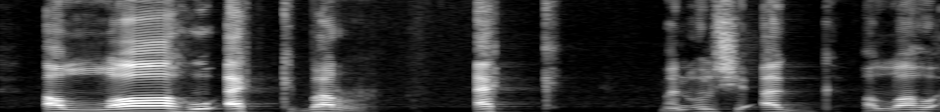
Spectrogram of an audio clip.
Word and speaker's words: الله أكبر: أغلب الناس في التكبير، تعرفوا أنه أغلب الناس في التكبير ما بينطقوش بالكاف أو بالهمس اللي في حروف الكاف، في حرف الكاف في همس، فبيقول إيه؟ الله أكبر، بدل ما يقول الله أكبر يقول الله أكبر. طب اختبر نفسك كده، شوفها أنت بتقول الله أكبر ولا الله أكبر. إذا كان الهمس يخرج في الكاف يبقى أنت بتنطق صح.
